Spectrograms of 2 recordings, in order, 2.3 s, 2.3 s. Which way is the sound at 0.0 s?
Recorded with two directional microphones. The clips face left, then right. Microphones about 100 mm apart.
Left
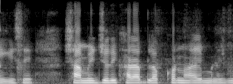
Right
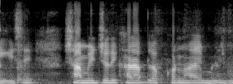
45° left (ahead or behind).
